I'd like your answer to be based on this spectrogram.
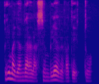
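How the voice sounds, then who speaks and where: A young woman reads a memoir aloud in a slightly low voice. Her telling is expressive and dramatic. She lifts into near-shouts when the quoted cries come. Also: fast. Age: young adult. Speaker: reader of an autobiography. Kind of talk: expressive audiobook reading.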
